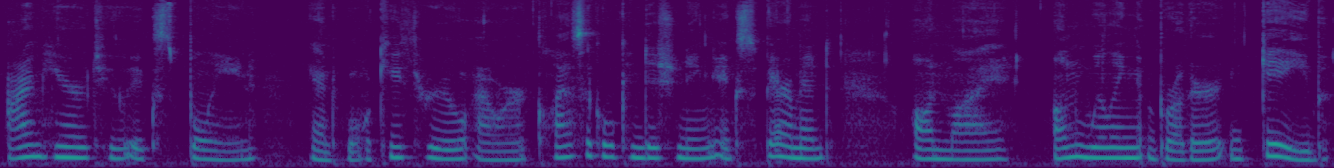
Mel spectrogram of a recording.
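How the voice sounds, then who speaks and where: A young woman explaining a class project in a tired, half-whispered voice, deadpan and sarcastic. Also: medium pitch, slow pace, breathy edge. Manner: sarcastic, deadpan self-mocking. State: tired, late at night. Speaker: student presenting a class project. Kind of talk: casual explanatory voice-over.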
